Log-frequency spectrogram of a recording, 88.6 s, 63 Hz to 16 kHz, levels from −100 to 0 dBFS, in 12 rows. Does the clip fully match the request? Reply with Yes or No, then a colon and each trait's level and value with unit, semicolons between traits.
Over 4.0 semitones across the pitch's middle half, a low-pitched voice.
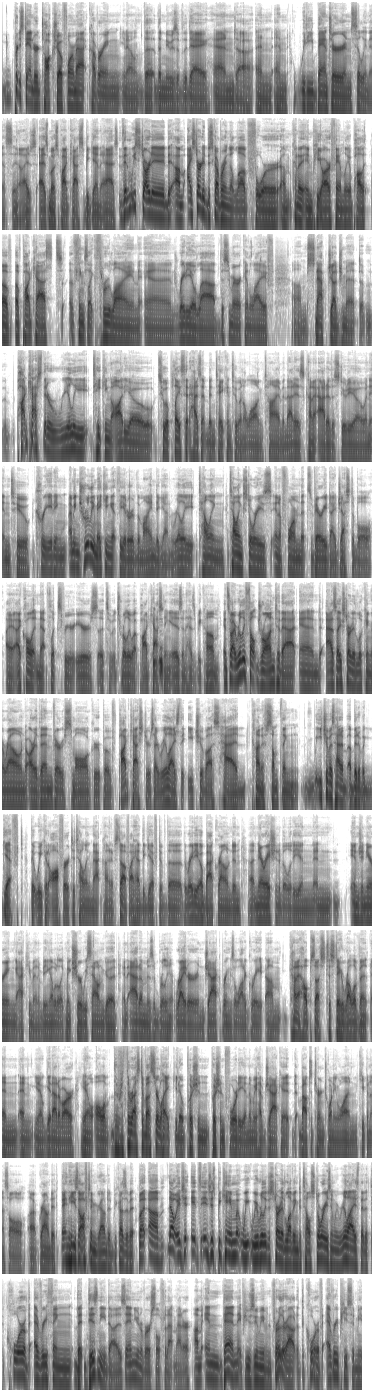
Yes: average, 4.6 semitones; very low, 85 Hz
